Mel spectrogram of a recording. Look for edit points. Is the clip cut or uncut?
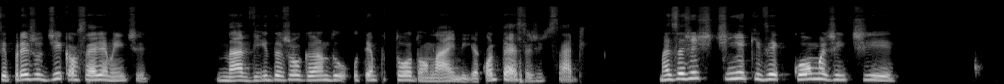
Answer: uncut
